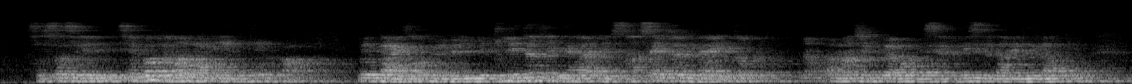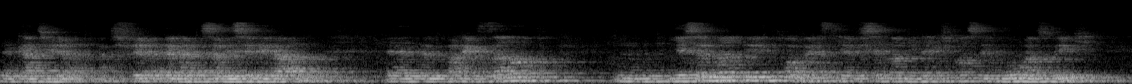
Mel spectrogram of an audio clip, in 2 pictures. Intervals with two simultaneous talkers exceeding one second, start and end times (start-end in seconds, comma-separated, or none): none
